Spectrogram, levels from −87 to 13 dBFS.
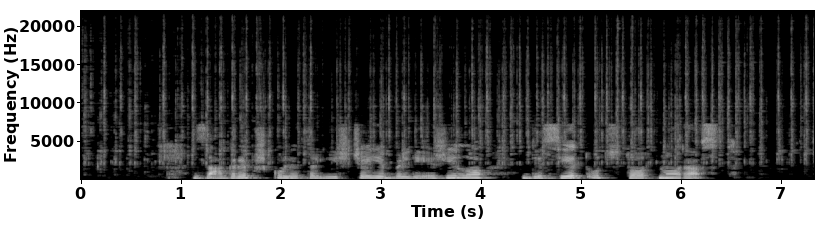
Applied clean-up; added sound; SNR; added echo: classical method Wiener filter.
